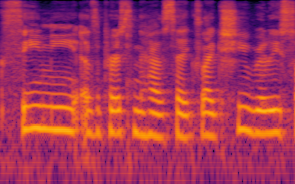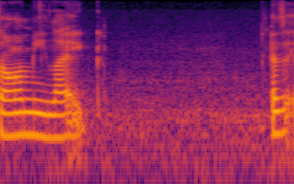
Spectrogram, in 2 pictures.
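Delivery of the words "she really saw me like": ordinary talk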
